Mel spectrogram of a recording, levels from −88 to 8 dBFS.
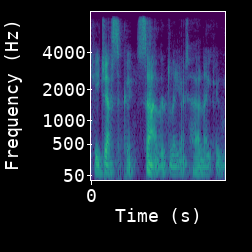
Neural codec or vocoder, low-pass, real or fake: codec, 24 kHz, 1.5 kbps, HILCodec; 7.2 kHz; fake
